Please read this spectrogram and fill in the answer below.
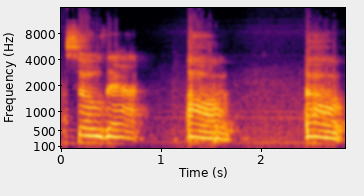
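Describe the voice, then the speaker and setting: A woman's voice: on the low side, flat delivery, very slow, a bit bright, rough recording. An older woman from the Memphis area, a vocal coach talking casually in an interview, rambling with restarts and fillers.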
